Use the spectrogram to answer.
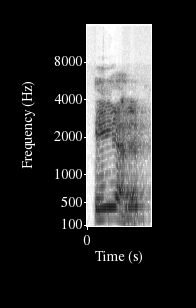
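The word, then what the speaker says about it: heir: हुआ ink bottle and एयर एयर देखिए एच ई ए आई आर यहां एच क्या है साइलेंट है इसलिए एयर एन आवर तो ये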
